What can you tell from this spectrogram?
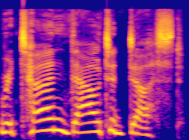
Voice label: Voice chant; eva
